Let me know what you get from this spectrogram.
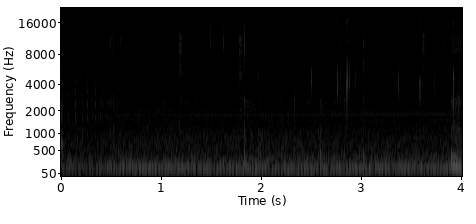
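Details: A sleeping cat, likely dreaming of eating, makes soft wet lip-smacking and chewing clicks in quick, irregular bursts over a steady low indoor hum.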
